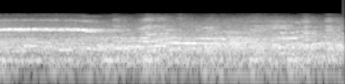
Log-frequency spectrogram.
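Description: A whistle sounds one steady high note, just under a second long, that ends about half a second in. Behind it is the noise of a stadium crowd.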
